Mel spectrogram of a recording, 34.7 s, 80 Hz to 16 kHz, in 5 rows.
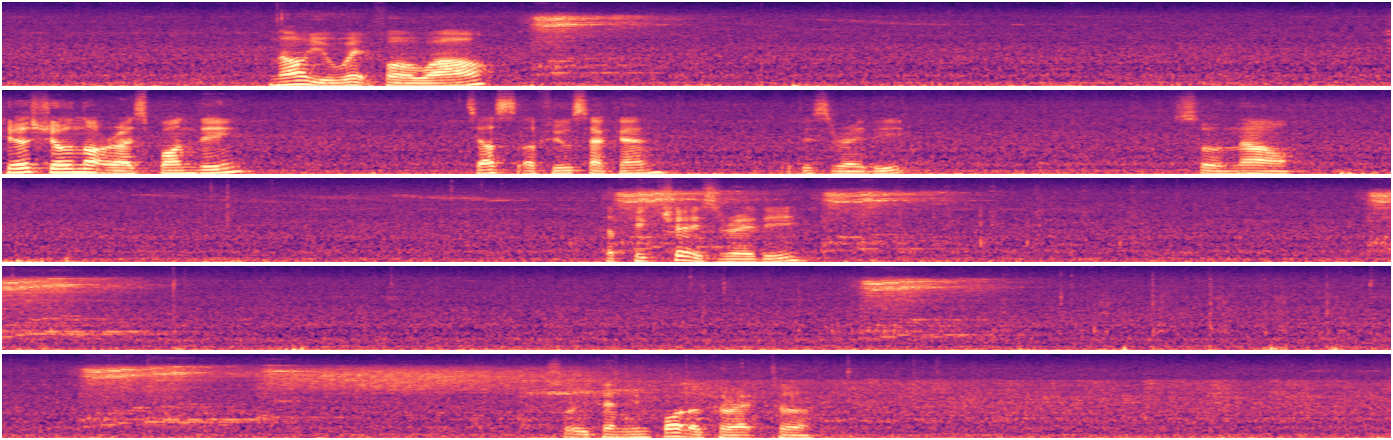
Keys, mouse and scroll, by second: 11.3 click, 17.9-18.3 scroll, 19.6 1, 21.0 c, 21.2 shift+scroll, 23.0-24.1 typing, 24.3 click, 24.7 middle click, 27.7-29.1 typing, 30.6 middle click, 30.9 shift+middle click, 32.6 click.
